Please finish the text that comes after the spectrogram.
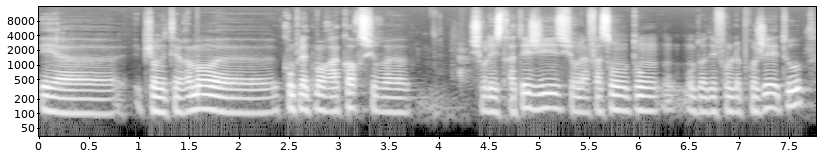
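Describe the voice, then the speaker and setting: Mellow laid-back young man. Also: fairly low pitch, level tone, normal speed. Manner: laid-back, hesitant, many fillers and restarts. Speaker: rapper guest. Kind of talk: casual interview chat.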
